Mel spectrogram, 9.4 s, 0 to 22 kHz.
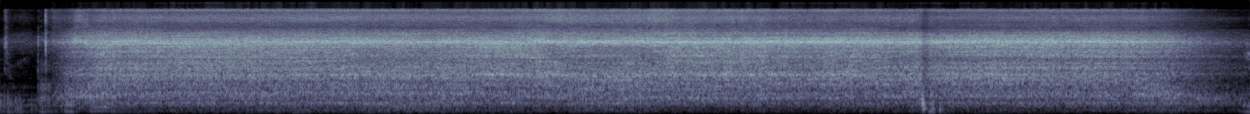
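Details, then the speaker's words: TAIFF 2100 W titanium hair dryer after cleaning and lubricating to cure screeching, heating normally: even steady airflow hiss with smooth motor hum, no squeal or rattle; running normally. "testar Ele chegando a poeira dos trem aqui [Música] Será que tá bagunçado mas parou o barulho"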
